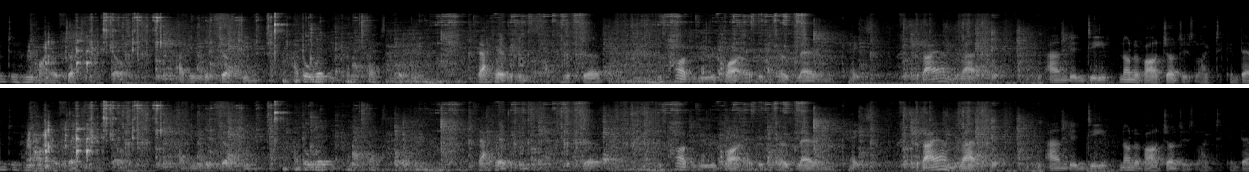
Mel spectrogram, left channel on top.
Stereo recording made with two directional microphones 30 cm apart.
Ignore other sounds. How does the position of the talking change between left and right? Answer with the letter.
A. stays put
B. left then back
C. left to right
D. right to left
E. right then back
E.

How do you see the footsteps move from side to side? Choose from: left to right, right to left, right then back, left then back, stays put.
right then back.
